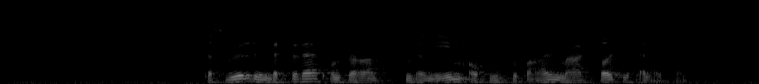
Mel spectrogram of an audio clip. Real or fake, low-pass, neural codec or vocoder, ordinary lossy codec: real; 5.4 kHz; none; none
